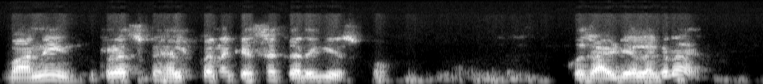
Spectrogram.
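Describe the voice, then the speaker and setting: Husky-voiced man teaching a physics class. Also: mid-range voice, fairly even intonation, a little fast, no room sound. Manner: mixes Hindi and English, quizzes students often. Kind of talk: online class lecture. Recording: dull dry lo-fi mic.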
